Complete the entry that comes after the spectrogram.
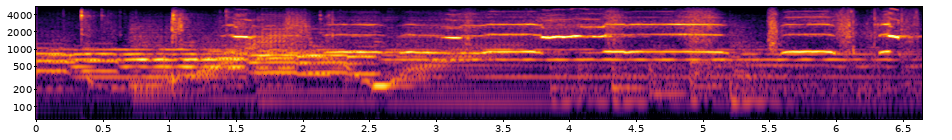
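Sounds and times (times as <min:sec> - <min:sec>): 
flute: 0:00.0 - 0:06.6.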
